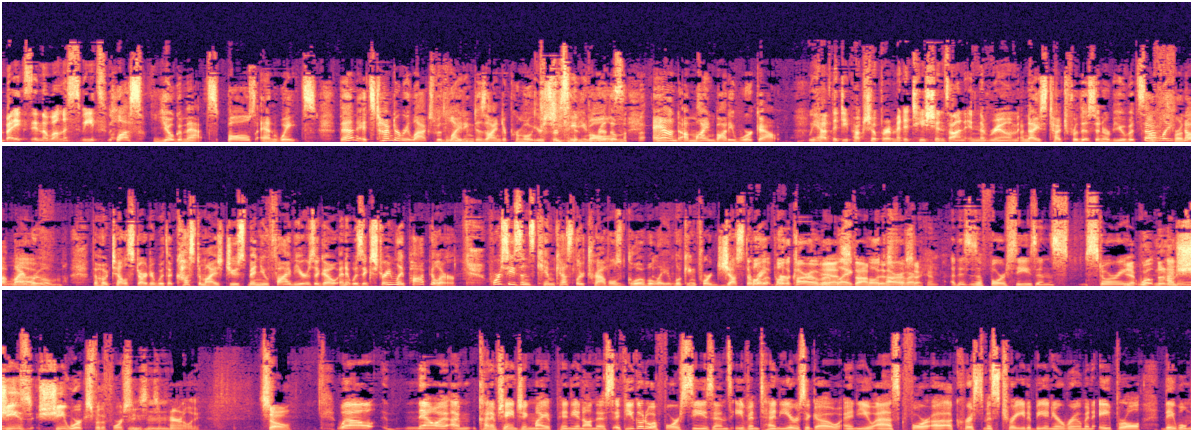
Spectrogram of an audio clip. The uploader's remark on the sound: LIVE from The Slidebar in Fullerton for another News & Brews!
